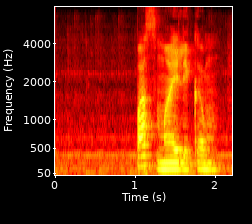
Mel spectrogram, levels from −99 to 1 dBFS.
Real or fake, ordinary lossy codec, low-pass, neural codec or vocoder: real; none; none; none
